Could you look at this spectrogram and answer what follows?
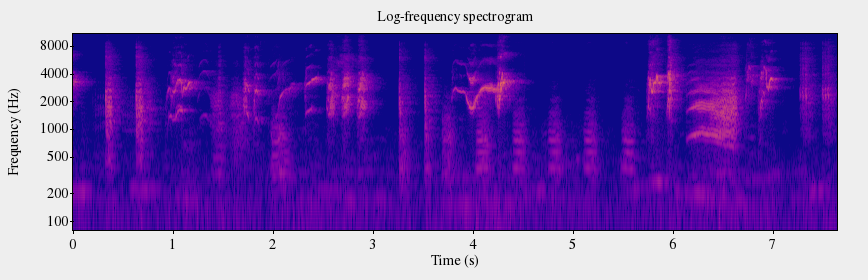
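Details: Javan myna female and male singing, a busy run of harsh chattering bursts, squeaky whistles and rising slurred notes, loud and uneven, with short pauses between phrases.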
